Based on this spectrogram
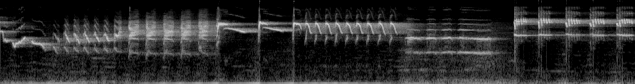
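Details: Kacer (Oriental magpie-robin) singing a loud 'roll tembakan' passage: rising burst of rapid buzzy notes, a fast steady trill of high repeated notes, a lower whistled phrase, then sharp pulsed high calls.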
